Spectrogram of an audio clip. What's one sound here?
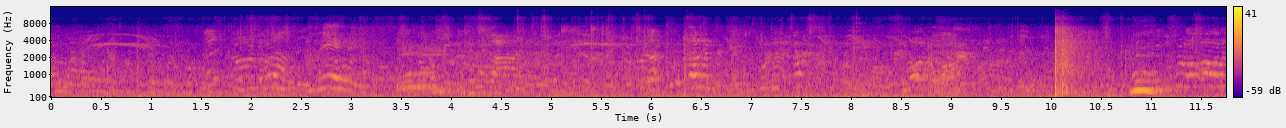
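Ballplayers chatter and call out across an open field.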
